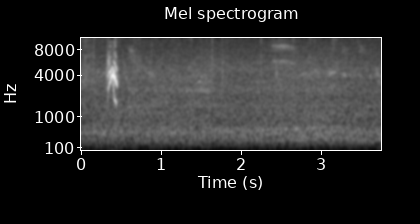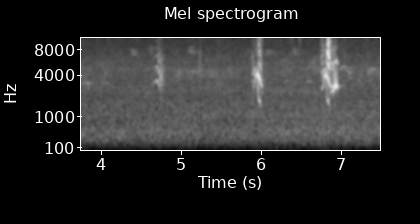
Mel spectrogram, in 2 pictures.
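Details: Sparrows at a Tenmangu shrine on 15 November 2016 give brief, sharp, high chirps spaced several seconds apart, including a doubled note at the end, against constant outdoor hiss.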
